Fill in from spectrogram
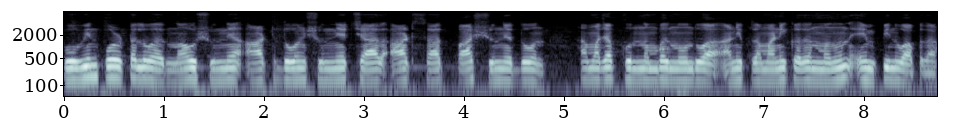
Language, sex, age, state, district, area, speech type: Marathi, male, 30-45, Maharashtra, Nagpur, rural, read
